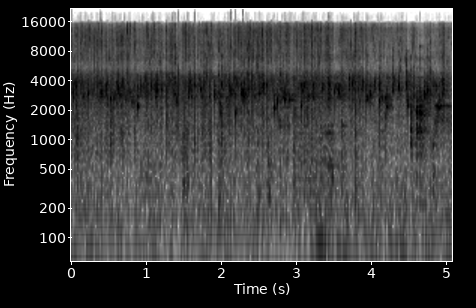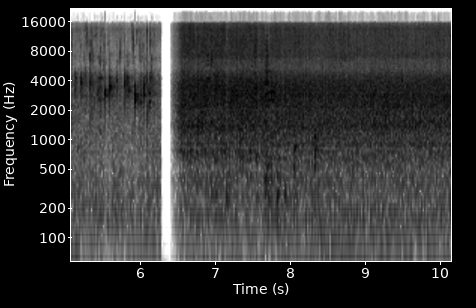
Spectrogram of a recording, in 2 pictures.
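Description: Pieces of large snakehead fish fry in hot oil, a loud, dense, continuous crackling sizzle up close that breaks off sharply for a moment near the middle and then resumes just as strongly, no talking.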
